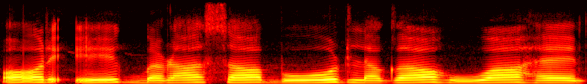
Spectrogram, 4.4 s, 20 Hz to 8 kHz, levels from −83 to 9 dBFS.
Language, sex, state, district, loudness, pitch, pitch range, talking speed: Hindi, female, Uttar Pradesh, Lucknow, -15 LUFS, 225 Hz, 205-235 Hz, 110 wpm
